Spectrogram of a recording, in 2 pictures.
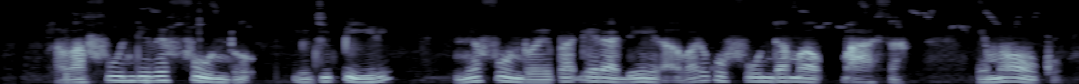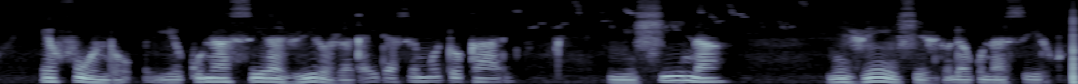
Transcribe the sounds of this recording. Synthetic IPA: ʋafundiʋe̞fundo̞̰ | je̞t͡ʃipiɾi | ne̞fundo̞je̞paɗe̞ɾaɗe̞ɾa̰ʋa̰ɾikufundamaɓasae̞mao̞ko̞̰ | e̞fundo̞̰je̞kunasiɾaʐiɾoʐakaitase̞mo̞to̞kaɾi | miʃina | ne̞ʐe̞ːʃe̞ʐino̞ɗakunasiːrwa

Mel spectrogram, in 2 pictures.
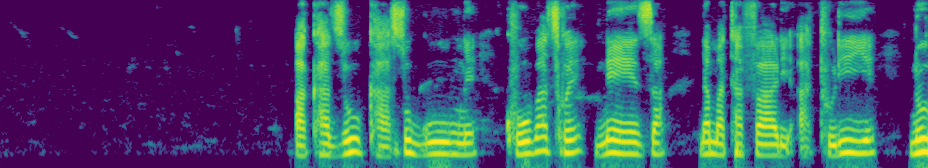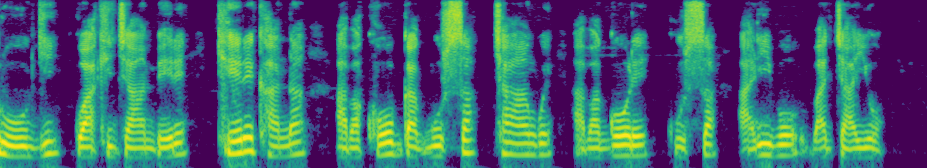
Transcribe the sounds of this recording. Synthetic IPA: akʰazukʰasuɡuːmŋe̞ | kʰuβat͡swe̞ne̞ːza | namatʰafaːɾiʔatʰuɾije̞ | nuɾuɡiɡwaːkʰid͡ʒaːmbe̞ɾe̞ | kʰe̞ːɾe̞kʰanaː | βakʰo̞ːb̚ɡaɡusa | t͡ʃaːŋɡwe̞ | a̰βaɡo̞ɾe̞ | ɡ̥usa̰ː | ɾiβo̞βaɟajo̞

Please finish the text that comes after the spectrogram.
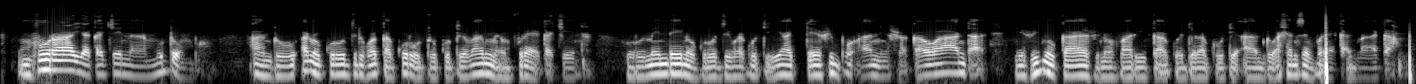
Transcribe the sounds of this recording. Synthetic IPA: ɱvuɾajakat͡ʃe̞namuto̞ːmbo | antʰuano̞kuɾud͡zirwakakuɾutukutiʋamwe̞ɱvuɾajakat͡ʃe̞ːna | ɦurume̞nde̞ino̞kuɾud͡zirwakutiːjateʐibʱo̰ʔaniʐa̰kawanda̰ne̞ʐiɲukaʐino̞vaɾika̰kueterakutiʔantʰuaʃandise̞ɱvuɾa̰jakanaːka̰

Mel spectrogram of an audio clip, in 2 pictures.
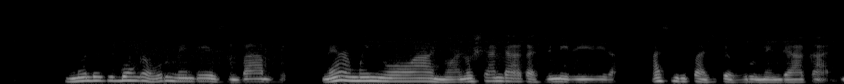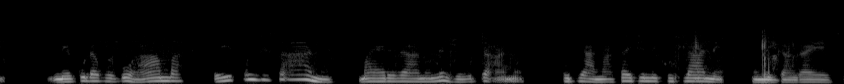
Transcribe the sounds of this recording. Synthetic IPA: tino̞ɗekuɓo̞ŋɡaɦuɾume̞nde̞je̞zimbaːbʱɣe̞ | neamwe̞niwowan̤uano̞ʃandaːkaʐimiririra | asiɾipasipe̞ɦuɾume̞nde̞aka̰ːɗi | ne̞kuɗakwe̞kuɦamba | eifundisaːn̤u | mae̞ɾerano̞ne̞ʐe̞uta̰no̞̰ | kutian̤uasaite̞mikuɬane̞ | mumiɡʱaŋɡajeːt͡ʃe̥

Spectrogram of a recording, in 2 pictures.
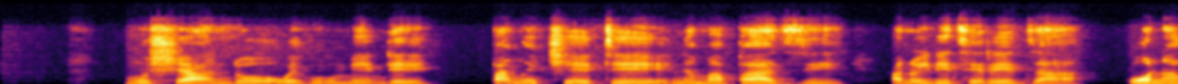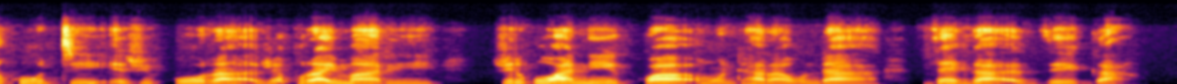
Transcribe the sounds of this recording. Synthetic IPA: muʃando̞we̞ɦuɾume̞nde̞ | pamwe̞t͡ʃe̞te̞namapazi | ano̞iɗe̞t͡se̞ɾe̞d͡za | kuo̞nakutiʐik̚o̞raʐe̞puraimari | ʐ̥iɾikuwanik̚wamuntaɾaunda | d͡ze̞ɡʱad͡ze̞ːɡʱa

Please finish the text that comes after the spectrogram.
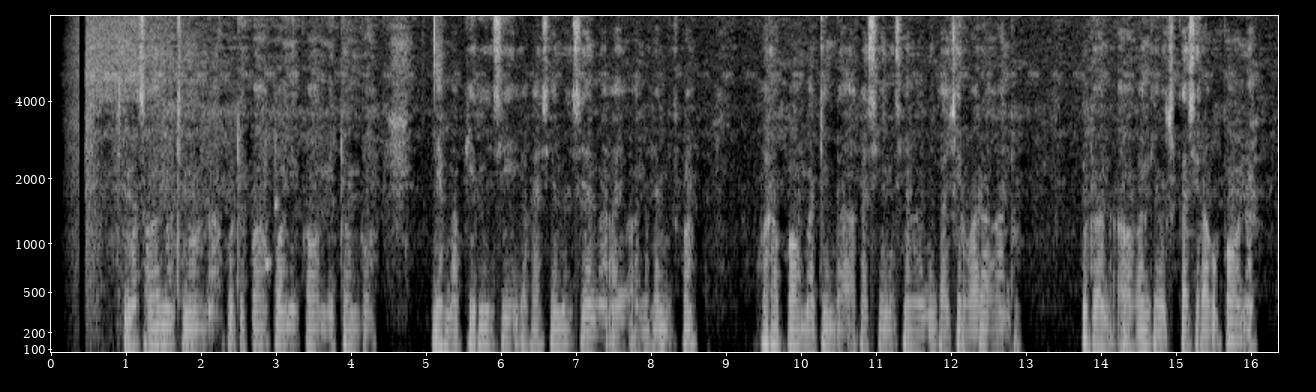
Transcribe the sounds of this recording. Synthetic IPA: mazuʋano̞tino̞ːnakutikwakuwanikwawomito̞mbo̞ | ne̞mapʰiɾizia̰kasijanasijanaʔajo̞ano̞ʃandiswa | kuɾapwawomatundaːkasijanasijanaːneŋɡeat͡ʃirwaɾaʋantʰu | utiʋantua̰ʋaʋaŋɡe̞ʋat͡ʃi̥kasiɾakubʱo̰na

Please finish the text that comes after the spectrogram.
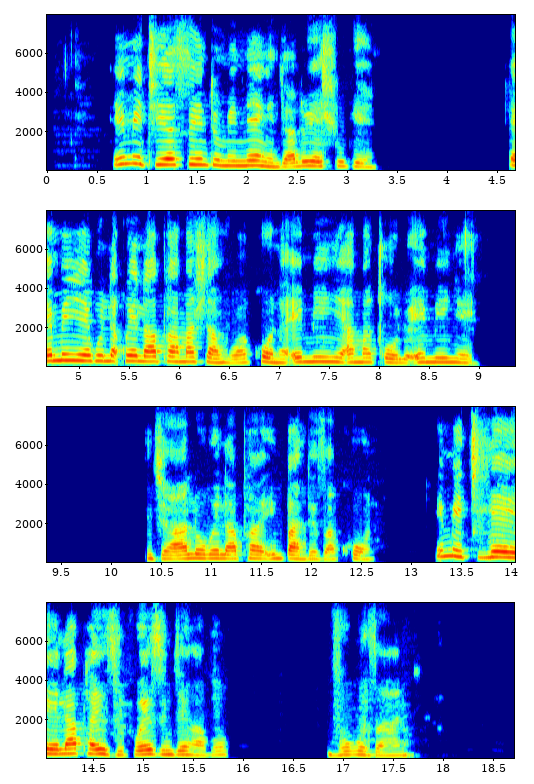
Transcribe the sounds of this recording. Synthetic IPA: imitʰijesintʼumineŋind͡ʒʱalɔjeɬuɣeːnɛ | emiɲɛɣwɛlapʰaːmaɬaɱvuakʰɔnaʔemiɲɛʔamaǁɔlɔemiɲɛ | nd͡ʒʱalɔɣwɛlapʰaḭːmpʼandʱɛzakʰɔːna | imitʰilɛɛlapʰaizifɔezind͡ʒʱɛŋaβo | ɱvuɣuzaːnɛ

